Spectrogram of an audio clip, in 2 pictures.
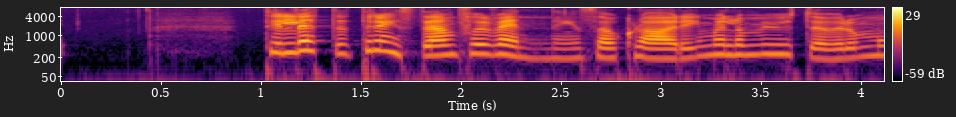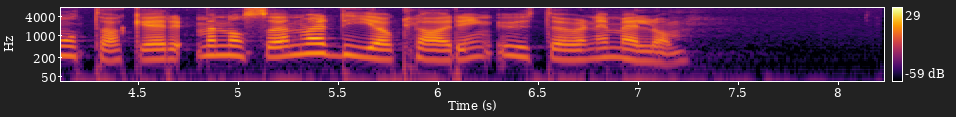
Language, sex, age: Norwegian, female, 25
